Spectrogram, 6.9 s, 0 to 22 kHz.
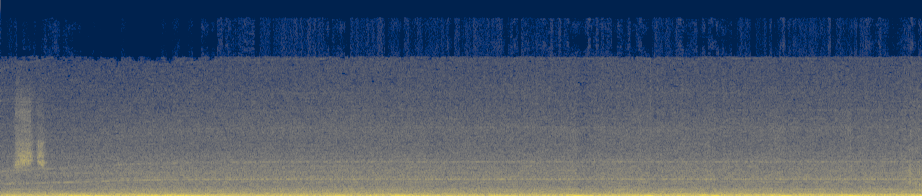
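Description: Simulated Boeing 737 (ZIBO mod) jet engines spooling to takeoff thrust in X-Plane 12 at Skiathos, a steady broad roar and rumble with faint high whine lines, held at constant loudness under intermittent talk.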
